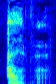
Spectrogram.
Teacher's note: Now, the word alapa is written alba, but it's not pronounced that way. An extra vowel is inserted to make it more pronounceable. · Term: svarabhakti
